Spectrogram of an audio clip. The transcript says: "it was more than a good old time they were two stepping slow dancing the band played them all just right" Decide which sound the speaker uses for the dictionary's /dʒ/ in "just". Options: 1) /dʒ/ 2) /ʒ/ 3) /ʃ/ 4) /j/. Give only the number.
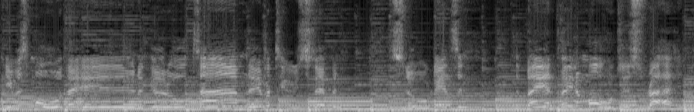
1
